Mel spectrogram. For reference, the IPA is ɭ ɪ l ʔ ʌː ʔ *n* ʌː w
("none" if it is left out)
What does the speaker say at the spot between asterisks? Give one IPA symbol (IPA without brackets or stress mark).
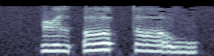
t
